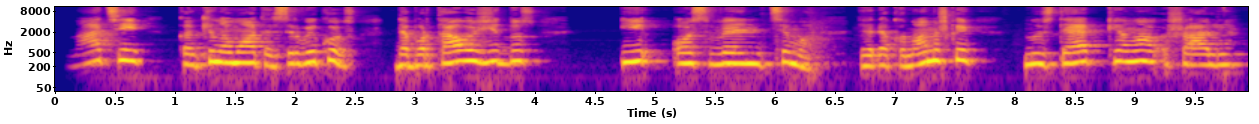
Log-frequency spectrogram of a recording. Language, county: Lithuanian, Vilnius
